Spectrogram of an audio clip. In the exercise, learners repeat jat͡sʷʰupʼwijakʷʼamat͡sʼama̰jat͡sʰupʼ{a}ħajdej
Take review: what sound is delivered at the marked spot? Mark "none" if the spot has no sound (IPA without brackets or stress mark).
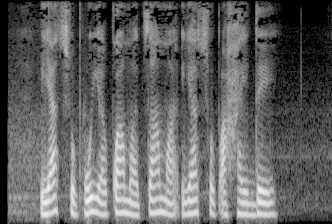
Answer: a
